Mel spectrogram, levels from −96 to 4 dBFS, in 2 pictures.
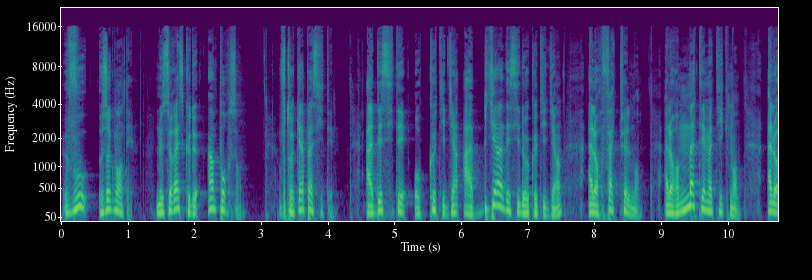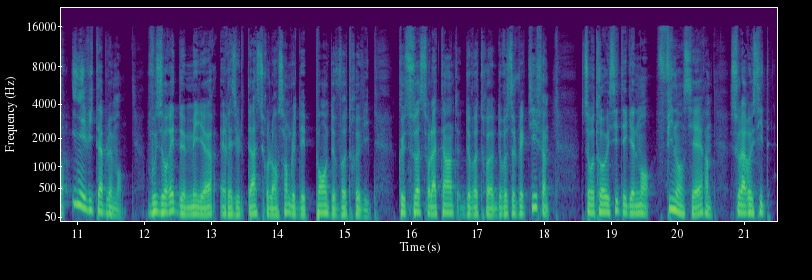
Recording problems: none

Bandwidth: 16 kHz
